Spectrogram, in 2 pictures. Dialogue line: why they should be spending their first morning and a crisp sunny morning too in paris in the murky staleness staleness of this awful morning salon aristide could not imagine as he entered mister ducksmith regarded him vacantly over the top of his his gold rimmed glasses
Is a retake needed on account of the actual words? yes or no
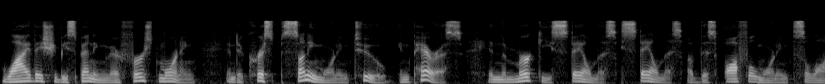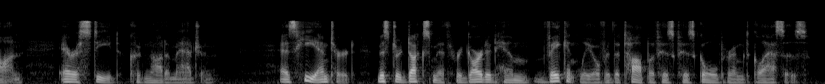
no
